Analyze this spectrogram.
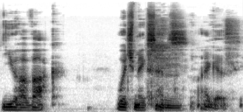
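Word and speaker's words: Yhwach: you you okay so the Japanese pronounce it but it's a German name obviously and in German is supposed to be pronounced you Havoc which makes sense I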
